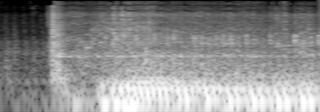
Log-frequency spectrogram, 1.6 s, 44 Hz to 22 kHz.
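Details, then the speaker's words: 2024 AGT QK18K-C mini excavator, Kubota 722 three-cylinder diesel, bought at auction, run briefly before: cold start after the glow-plug relay click; brief cranking, catches quickly into an even low chug, little puff of smoke; healthy start. "And just a little puff of smoke. No big deal. This thing is awesome."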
